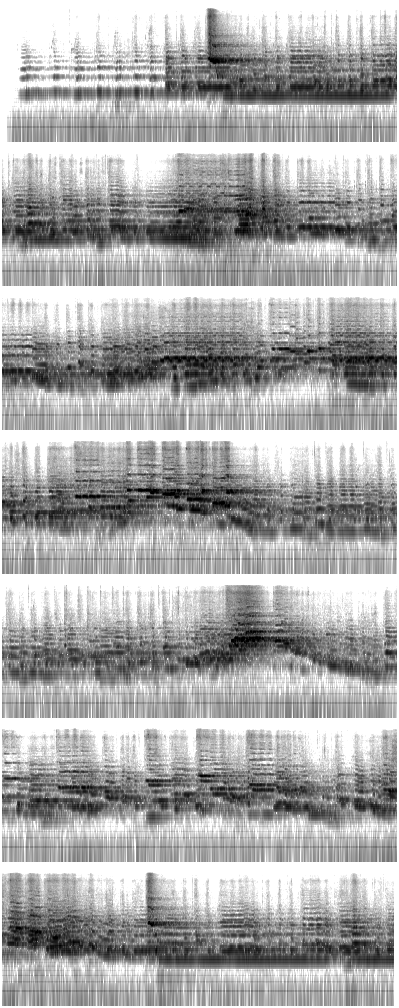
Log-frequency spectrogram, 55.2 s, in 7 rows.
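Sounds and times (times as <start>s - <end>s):
quartet for four flutes: 0.3s - 55.2s.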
